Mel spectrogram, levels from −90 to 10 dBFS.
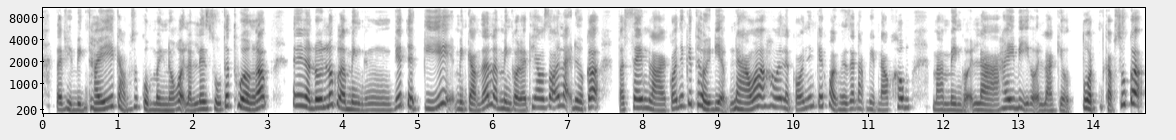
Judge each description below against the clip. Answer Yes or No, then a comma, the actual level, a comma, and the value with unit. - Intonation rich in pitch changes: Yes, wide, 6.3 semitones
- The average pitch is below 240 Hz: Yes, high, 225 Hz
